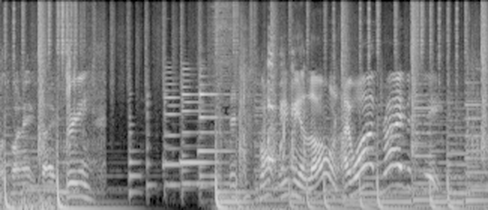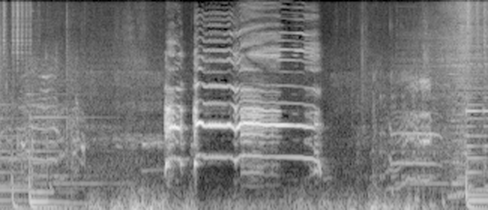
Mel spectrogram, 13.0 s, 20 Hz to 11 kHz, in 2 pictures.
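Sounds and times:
rooster crowing: 8.6s - 10.9s.

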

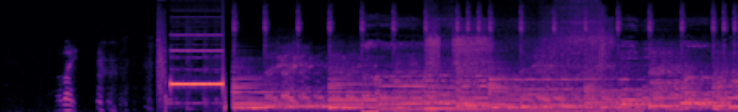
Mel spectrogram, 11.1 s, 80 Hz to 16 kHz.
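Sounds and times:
static hiss: 6.4s - 9.3s.

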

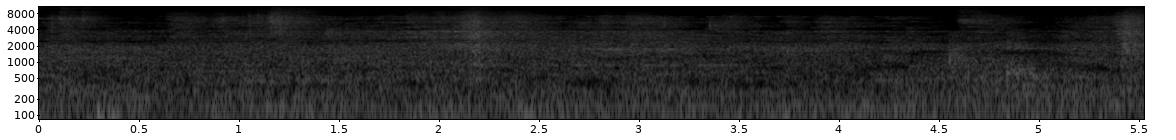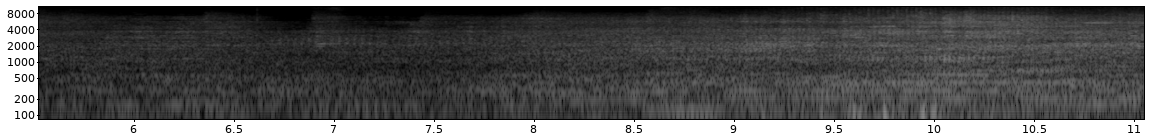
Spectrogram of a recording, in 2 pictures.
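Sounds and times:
passing vehicle engine: 5.2s - 11.0s.

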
